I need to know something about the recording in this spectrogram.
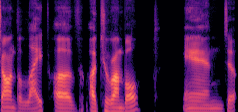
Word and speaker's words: Rimbaud: It's spelled Rimbaud, r a r i m b e a u d, but the name is pronounced Rimbaud.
